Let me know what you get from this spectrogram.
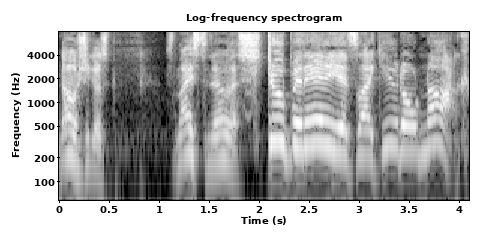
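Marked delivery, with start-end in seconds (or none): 1.0-4.1 very high, shrill, loud, sudden yelling outburst. Recounting what Bayley said to Lyra; retelling Bayley yelling. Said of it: "she yells at Lyra".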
